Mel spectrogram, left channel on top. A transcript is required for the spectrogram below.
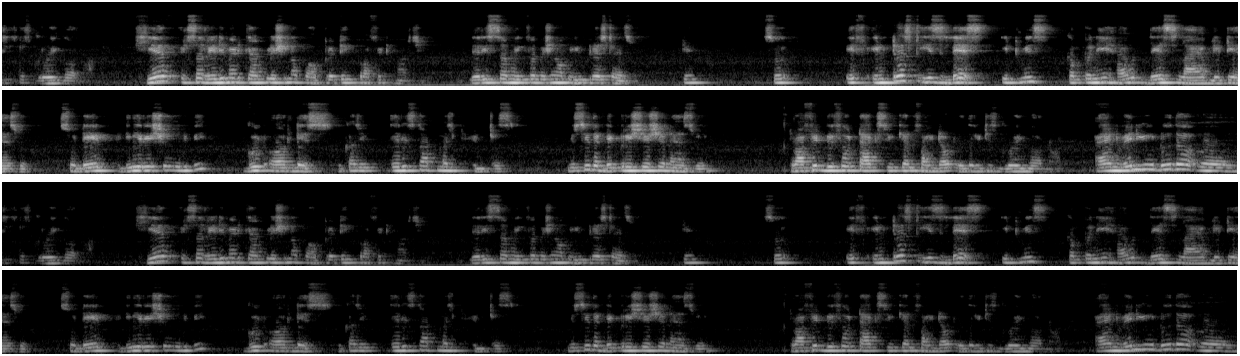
is growing or not. Here, it's a ready-made calculation of operating profit margin. There is some information of interest as well. Okay, so if interest is less, it means company have less liability as well. So D ratio will be good or less because there is not much interest. You see the depreciation as well. Profit before tax, you can find out whether it is growing or not. And when you do the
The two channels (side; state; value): right; quieter; 9.5 dB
